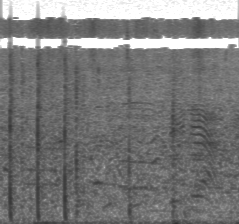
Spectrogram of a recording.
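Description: Aerial fireworks bursting overhead: about five sharp bangs in two seconds, the loudest early on and just before the end, over the chatter of a large crowd.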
